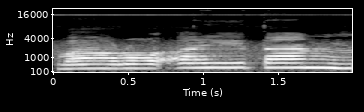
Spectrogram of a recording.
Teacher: ada lam bertemu dengan salah satu huruf syamsiah yaitu nun, jadi langsung dimasukkan saja lamnya, tidak usah dibaca. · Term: idgham syamsi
